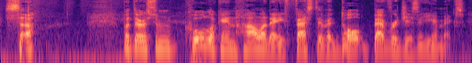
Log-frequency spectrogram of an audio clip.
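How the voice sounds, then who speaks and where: A man's voice: mid-range voice, a little slow, dry recording. Philadelphia-area man, dry close podcast sound. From Delaware County, Pennsylvania, United States. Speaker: podcast host. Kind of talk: casual chat.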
